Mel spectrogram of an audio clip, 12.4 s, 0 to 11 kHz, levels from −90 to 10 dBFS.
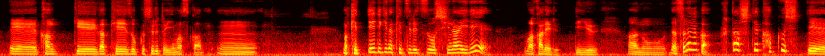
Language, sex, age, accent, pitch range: Japanese, male, 40-59, native, 110-160 Hz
